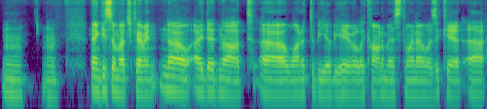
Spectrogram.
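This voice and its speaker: A man's voice: on the low side, completely flat delivery, moderate pace. A middle-aged man from Switzerland, a business professor, answering in a thoughtful, modest way with hesitant restarts. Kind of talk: podcast interview.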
